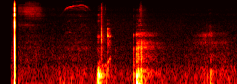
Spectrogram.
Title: Hiccups again (audio only)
